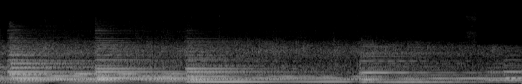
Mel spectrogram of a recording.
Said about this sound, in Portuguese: e em teu nome também nós oramos, agradecemos e te aplaudimos. Amém, amém e amém. Mais forte, mais forte.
